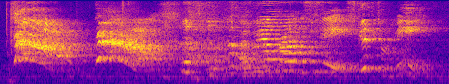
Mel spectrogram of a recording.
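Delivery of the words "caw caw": piercingly high, loud cawing; crow caw. Acted. Performer takes the crow's part, high shouted caws. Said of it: "I'll play the crow".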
